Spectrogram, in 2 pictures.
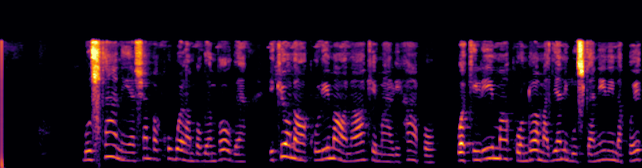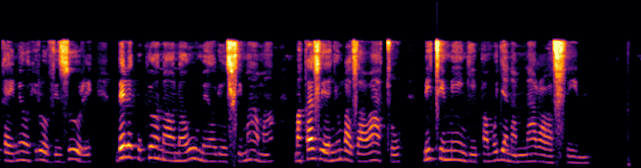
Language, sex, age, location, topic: Swahili, female, 25-35, Dar es Salaam, agriculture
